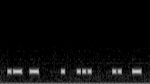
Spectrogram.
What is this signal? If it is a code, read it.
Morse code, heard as a keyed tone, about 46 wpm, spaced as for 39 wpm, 600 Hz, with radio noise. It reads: AT ES IT
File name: archived / CRSnet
